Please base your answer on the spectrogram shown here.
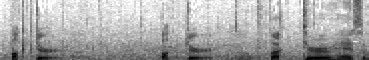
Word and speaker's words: Buchter: We are now told it's pronounced Buchter.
